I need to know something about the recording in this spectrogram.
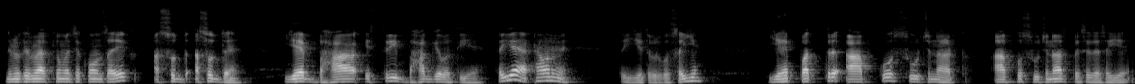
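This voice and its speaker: A man teaching an exam-prep lesson, reading each option aloud, correcting the spelling and trailing off quietly as he closes each answer. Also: medium pitch.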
